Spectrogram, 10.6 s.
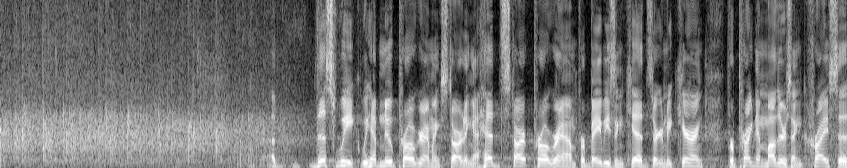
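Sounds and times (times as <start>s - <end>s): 
audience clapping: 0.0s - 4.0s
speech: 3.4s - 10.5s.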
